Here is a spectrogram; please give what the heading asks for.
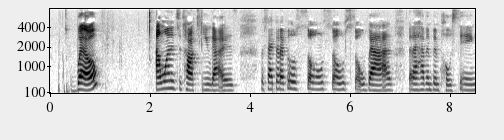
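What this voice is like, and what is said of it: Strained, fading voice. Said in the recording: “my voice is going. My voice has been going”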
